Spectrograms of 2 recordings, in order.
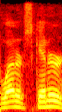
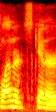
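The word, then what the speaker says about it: Lynyrd Skynyrd: some of them out just search Leonard Skinner it's spelled wacky with a bunch of wi's but one of the best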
